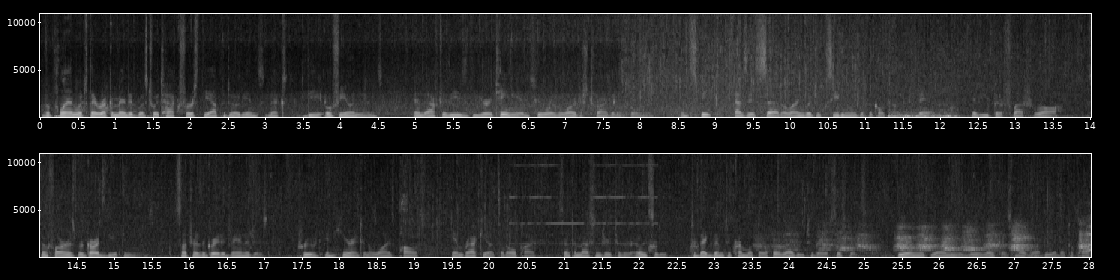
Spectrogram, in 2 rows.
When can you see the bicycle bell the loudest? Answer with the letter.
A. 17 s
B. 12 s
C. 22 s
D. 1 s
B.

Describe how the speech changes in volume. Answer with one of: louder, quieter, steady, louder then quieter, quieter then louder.
quieter.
